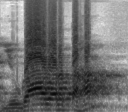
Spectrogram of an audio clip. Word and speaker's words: युगावर्तो: आगे का नाम है युगावर्तः, आगे न आने के पश्चात युगावर्तः का जो विसर्ग है इसका ओ बन जाता है, अर्थात युगावर्तो हो जाता है।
